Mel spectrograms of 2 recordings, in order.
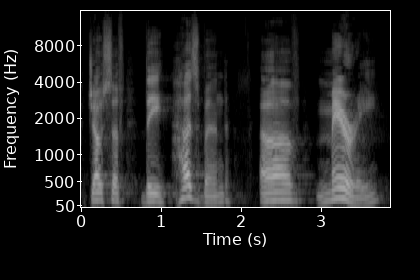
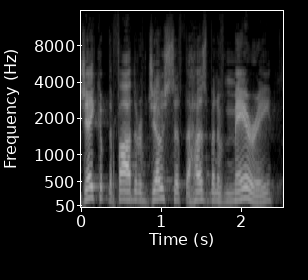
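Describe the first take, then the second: First: Slow, spaced-out "Joseph, the husband of Mary"; deliberate emphasis. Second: Said in the usual way. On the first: Shown as a demonstration. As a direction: set "the husband of Mary" apart, word by word. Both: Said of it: "and he changes words".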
